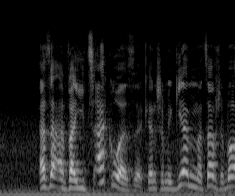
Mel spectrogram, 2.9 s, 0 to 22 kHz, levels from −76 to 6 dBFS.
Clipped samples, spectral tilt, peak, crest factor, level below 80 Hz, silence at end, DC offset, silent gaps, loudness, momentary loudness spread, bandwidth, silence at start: under 0.1%; -4.5 dB/octave; -6 dBFS; 20 dB; -46 dBFS; 0 s; under 0.1%; none; -27 LUFS; 9 LU; 12 kHz; 0 s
